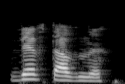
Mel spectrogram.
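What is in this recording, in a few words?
"вевтавны", Komi, female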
